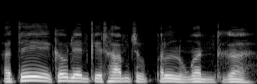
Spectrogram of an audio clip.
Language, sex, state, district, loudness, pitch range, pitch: Wancho, male, Arunachal Pradesh, Longding, -13 LUFS, 130-150 Hz, 140 Hz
